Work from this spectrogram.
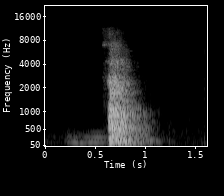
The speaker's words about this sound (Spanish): ¿Se escuchó mucho ese portazo? Después del ah, portazo mm, No creo.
